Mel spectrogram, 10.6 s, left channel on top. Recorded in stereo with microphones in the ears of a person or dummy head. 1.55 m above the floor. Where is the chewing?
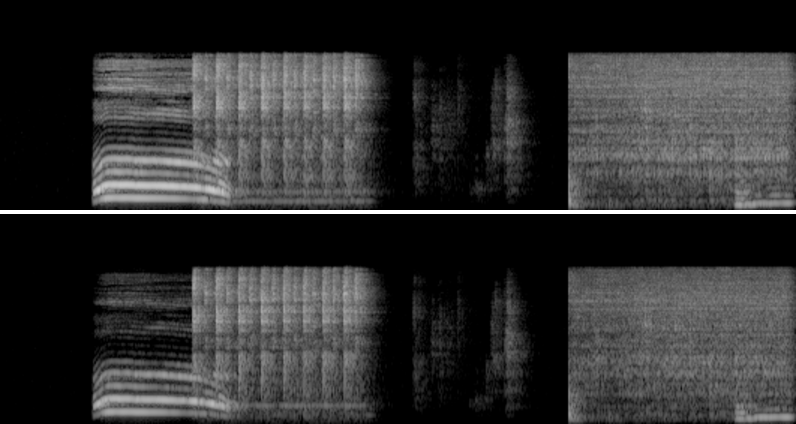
30° right (ahead or behind), 7 m.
